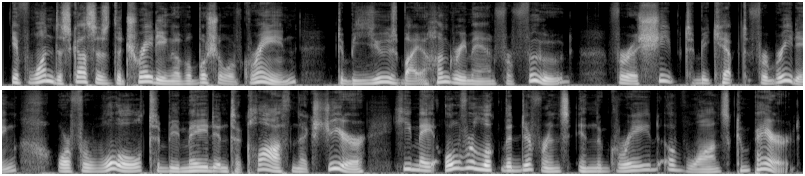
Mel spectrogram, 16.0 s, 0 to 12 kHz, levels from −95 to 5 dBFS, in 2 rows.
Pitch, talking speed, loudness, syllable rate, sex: 145 Hz, 180 wpm, -19 LUFS, 4.5 syllables/s, male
